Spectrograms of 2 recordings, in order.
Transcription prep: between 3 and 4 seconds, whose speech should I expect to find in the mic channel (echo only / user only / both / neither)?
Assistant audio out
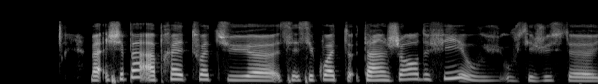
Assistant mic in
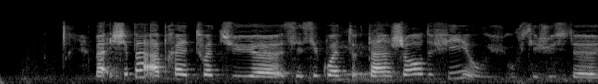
both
